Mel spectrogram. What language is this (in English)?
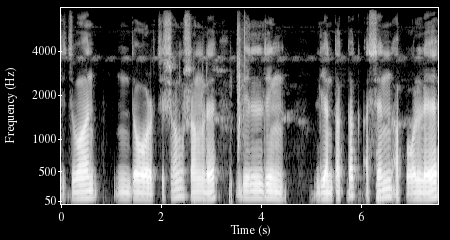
Mizo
